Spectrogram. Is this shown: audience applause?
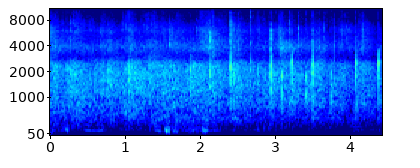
yes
